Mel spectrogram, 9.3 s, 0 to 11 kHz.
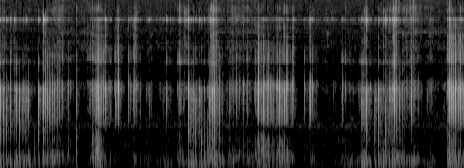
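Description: The tip of a wooden handle taps and clinks on the bottom of a small, empty, clear glass jar held upside down. Quiet bursts of rapid, dry clinks come and go, with a short glassy ring near 2 kHz and a soft low rumble underneath. Brief pauses separate the flurries.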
